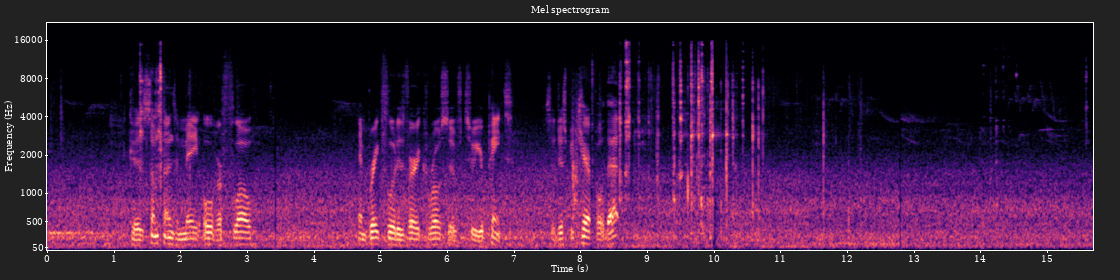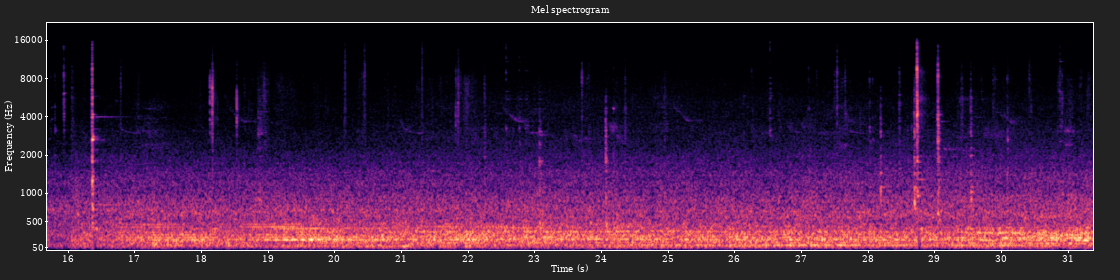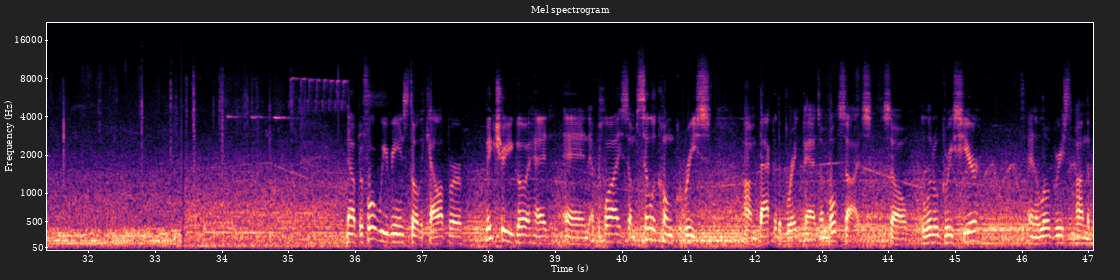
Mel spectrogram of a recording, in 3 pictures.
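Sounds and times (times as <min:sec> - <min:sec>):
metallic clicks of brake parts: 0:01.0 - 0:01.9, 0:07.8 - 0:10.9, 0:15.5 - 0:16.9, 0:26.4 - 0:30.2.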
